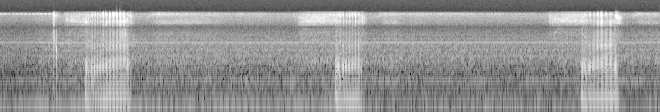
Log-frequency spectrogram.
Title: Pug Snoring with Cat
